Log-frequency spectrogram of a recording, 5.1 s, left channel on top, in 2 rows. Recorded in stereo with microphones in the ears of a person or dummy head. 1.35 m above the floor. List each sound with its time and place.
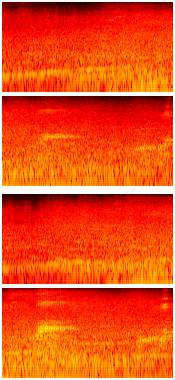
1.5 s laughter: 15° left (ahead or behind), 2 m; by 5.1 s 55° right (ahead or behind), 2.5 m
